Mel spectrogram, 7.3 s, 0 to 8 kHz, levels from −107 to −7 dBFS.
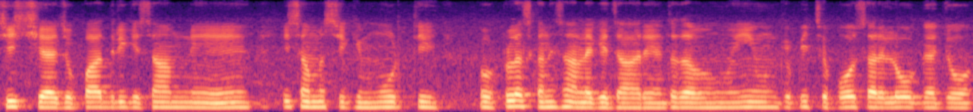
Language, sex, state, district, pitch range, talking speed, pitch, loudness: Hindi, male, Rajasthan, Bikaner, 130-140 Hz, 245 wpm, 135 Hz, -17 LUFS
